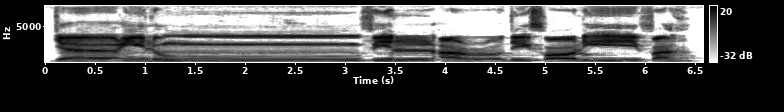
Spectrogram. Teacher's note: tanwin atau domatain bertemu dengan fa maka kita samarkan ada unsur dengungnya dan kita dengungkan kurang lebih dua harakat atau dua ketukan tapi bukan dengung 100% unsur dengung ada unsur dengung artinya nya ini samar.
